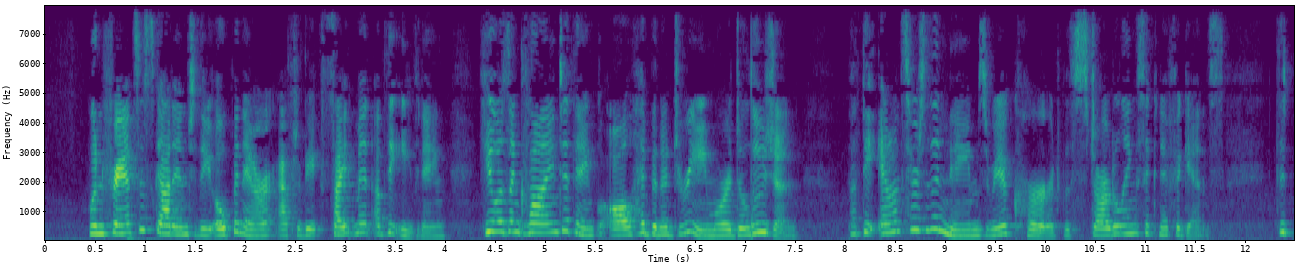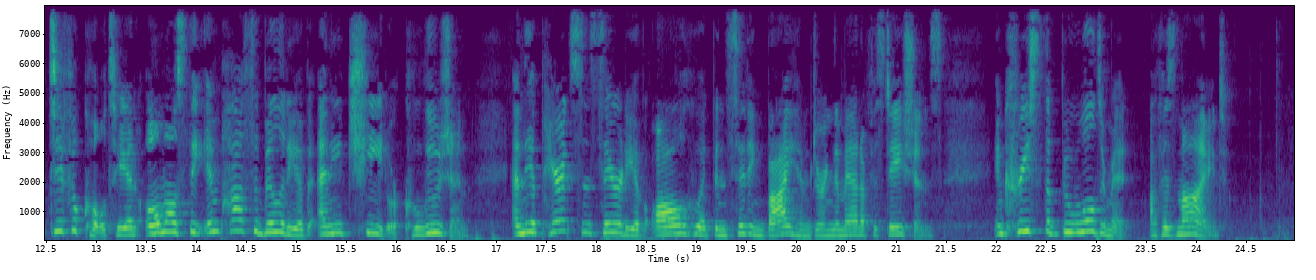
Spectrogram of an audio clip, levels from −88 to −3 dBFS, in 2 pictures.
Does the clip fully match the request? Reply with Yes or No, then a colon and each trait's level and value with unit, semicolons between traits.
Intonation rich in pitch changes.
Yes: wide, 5.7 semitones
